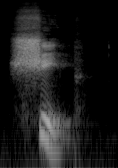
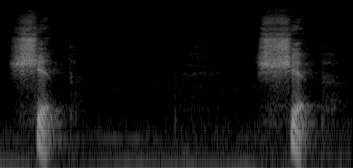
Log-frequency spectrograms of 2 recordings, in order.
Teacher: It's also going to be easier for you when you are making these sounds to go from that active smile to just that relaxing short I sound, that active long E sound with a smile, and then relaxing into the short I sound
